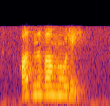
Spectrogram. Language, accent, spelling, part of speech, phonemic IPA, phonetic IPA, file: Armenian, Eastern Armenian, ազնվամորի, noun, /ɑznəvɑmoˈɾi/, [ɑznəvɑmoɾí], Hy-ազնվամորի.ogg
- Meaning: raspberry (shrub and fruit of Rubus idaeus)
